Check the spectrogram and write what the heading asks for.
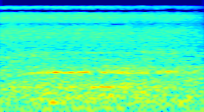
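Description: Loud, steady rushing noise of indoor amusement-park rides and their machinery running, with faint short tones drifting through it.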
